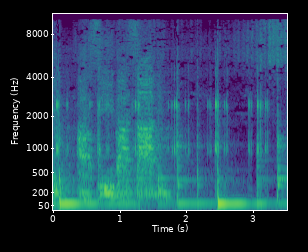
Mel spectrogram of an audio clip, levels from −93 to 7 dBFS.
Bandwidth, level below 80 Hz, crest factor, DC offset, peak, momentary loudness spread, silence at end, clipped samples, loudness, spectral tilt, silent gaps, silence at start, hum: 10.5 kHz; -24 dBFS; 14 dB; under 0.1%; -8 dBFS; 9 LU; 0 s; under 0.1%; -23 LUFS; -6 dB/octave; none; 0 s; none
